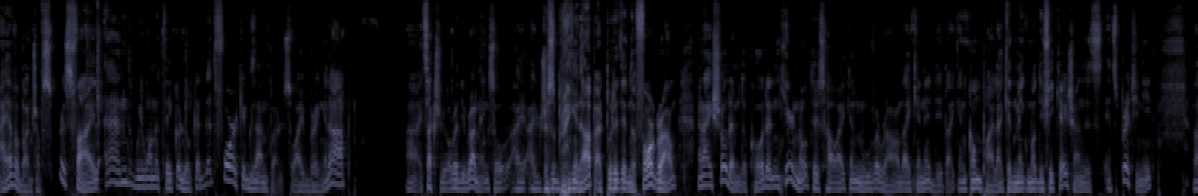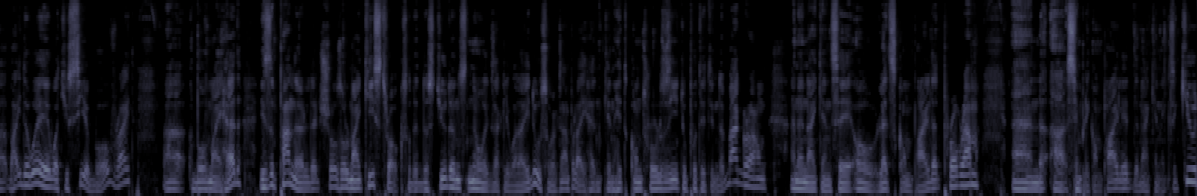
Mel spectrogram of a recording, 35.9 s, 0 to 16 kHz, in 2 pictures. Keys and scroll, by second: 0.8-3.1 typing, 4.9 shift+a, 6.4-7.4 typing, 12.1 Up, 12.1-13.0 typing, 13.2 Down, 30.2 typing, 32.5 Tab, 32.5 Return, 34.7-35.9 typing.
